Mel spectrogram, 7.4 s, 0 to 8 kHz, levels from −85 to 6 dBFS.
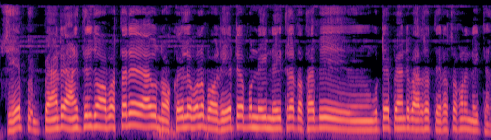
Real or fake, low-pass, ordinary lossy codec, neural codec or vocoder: real; 7.2 kHz; MP3, 48 kbps; none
